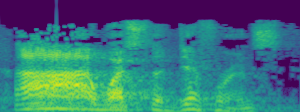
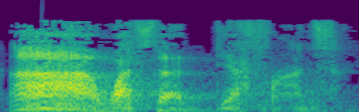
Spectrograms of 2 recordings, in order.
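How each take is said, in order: First: Mock Archie shout. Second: Loud dismissive bark; gruff shout. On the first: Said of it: "when Archie Bunker says". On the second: Retold or imitated. Archie shouting at Edith over his shoes. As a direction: brush her off with a shout.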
